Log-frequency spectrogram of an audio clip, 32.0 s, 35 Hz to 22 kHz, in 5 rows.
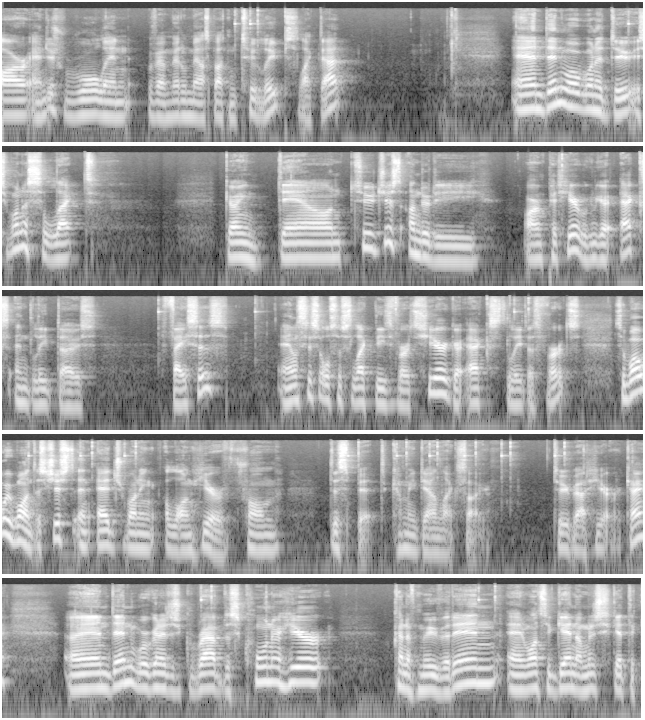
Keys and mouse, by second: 4.6 shift+middle click, 6.4-12.0 drag, 12.4 x, 15.3-16.7 drag, 17.3 x, 19.9 shift+click, 22.6 shift+click, 23.2 shift+click, 27.9 shift+middle click, 29.2 g.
